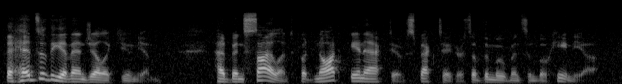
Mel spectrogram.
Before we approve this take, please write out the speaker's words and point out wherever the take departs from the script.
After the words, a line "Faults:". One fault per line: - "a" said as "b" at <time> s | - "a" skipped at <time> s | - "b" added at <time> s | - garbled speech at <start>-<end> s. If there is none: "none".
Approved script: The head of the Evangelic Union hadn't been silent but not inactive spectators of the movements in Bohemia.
The heads of the Evangelic Union had been silent but not inactive spectators of the movements in Bohemia.
Faults:
- "head" said as "heads" at 0.1 s
- "hadn't" said as "had" at 2.1 s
